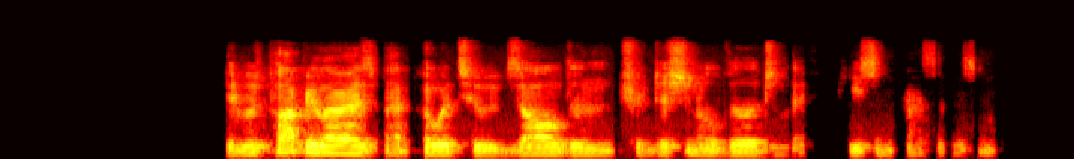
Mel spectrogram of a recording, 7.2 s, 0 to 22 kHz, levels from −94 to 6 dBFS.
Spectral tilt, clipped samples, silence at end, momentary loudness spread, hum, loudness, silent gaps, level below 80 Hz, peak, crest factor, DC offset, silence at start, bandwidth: -5.5 dB/octave; under 0.1%; 0.55 s; 21 LU; none; -20 LUFS; 5.47-5.58 s; -60 dBFS; -2 dBFS; 20 dB; under 0.1%; 1.5 s; 8 kHz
